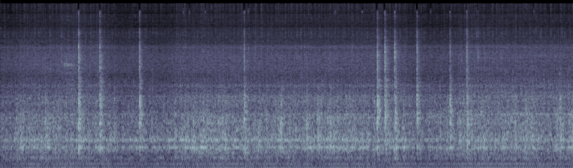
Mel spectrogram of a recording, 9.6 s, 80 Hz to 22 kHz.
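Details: VW Gol "bola" 1.0 idling: sharp irregular knocks, single or in quick clusters, not tied to engine speed; noise recently started, cause unknown.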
